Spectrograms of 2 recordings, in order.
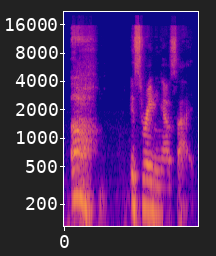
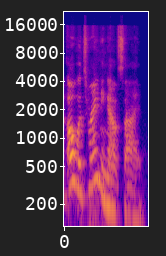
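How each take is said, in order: First: Groan, then a lower, softer, fed-up line; upset. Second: Said in the usual way. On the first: Shown as a demonstration. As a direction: let the disappointment show. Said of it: "The other one is like, "Oh man, she's upset 'cause it's raining outside". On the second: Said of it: "One is like, "Oh, it's raining out. She's just saying it's raining. Maybe she's happy".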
